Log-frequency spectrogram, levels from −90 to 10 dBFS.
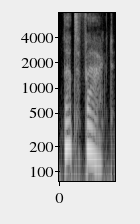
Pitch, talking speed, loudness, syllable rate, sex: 165 Hz, 190 wpm, -17 LUFS, 4.0 syllables/s, male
